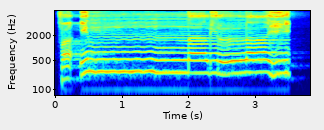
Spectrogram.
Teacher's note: Nun yang bertasdid gunna musadadah kita dengungkan selama tiga harakat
